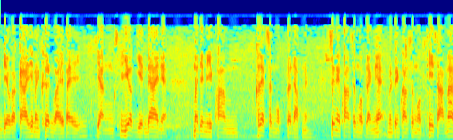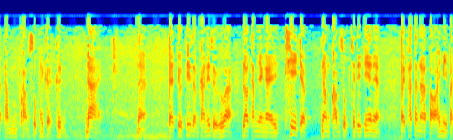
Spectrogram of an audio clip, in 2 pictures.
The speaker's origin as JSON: {"language": "Thai", "region": "Sukhothai", "country": "Thailand", "tie": "born or raised there", "said": "ผมกลับไปบ้านผมอยู่สุโขทัยนะบ้านนอกเนี่ยนะ"}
